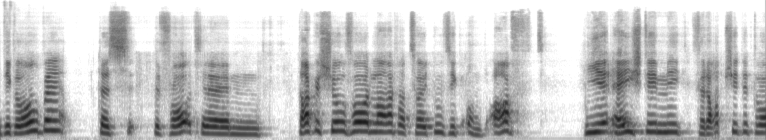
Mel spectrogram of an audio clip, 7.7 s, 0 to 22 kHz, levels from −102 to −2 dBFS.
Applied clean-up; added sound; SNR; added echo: neural mask model DeepFilterNet 3.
